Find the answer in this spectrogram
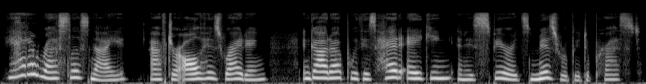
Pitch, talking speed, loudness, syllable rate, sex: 265 Hz, 195 wpm, -17 LUFS, 5.6 syllables/s, female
